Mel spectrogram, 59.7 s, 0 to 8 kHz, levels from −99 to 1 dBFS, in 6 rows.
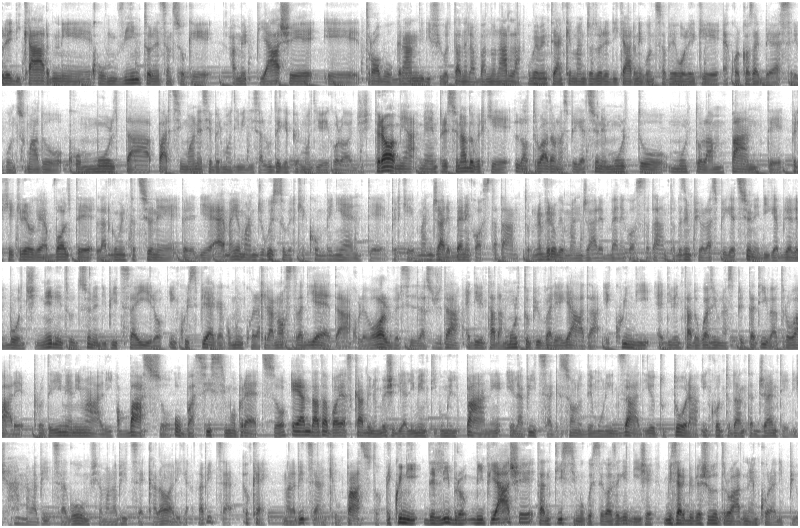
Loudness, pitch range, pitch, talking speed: -31 LUFS, 85-100 Hz, 95 Hz, 190 wpm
